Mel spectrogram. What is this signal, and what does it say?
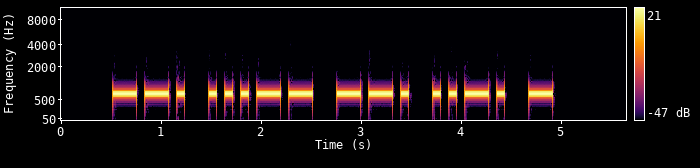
Morse code, heard as a keyed tone, about 16 wpm, 700 Hz. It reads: G3GFT
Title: DXCC-100 Call Signs - 5 Characters - Repeated 2x - 15wpm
